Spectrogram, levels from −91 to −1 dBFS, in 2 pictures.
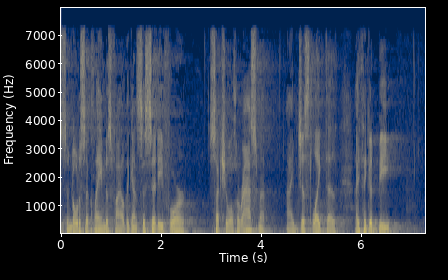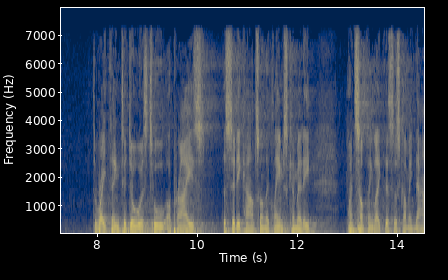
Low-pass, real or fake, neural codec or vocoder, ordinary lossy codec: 7.2 kHz; fake; vocoder, 44.1 kHz, 128 mel bands every 256 samples, BigVGAN v2; MP3, 64 kbps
